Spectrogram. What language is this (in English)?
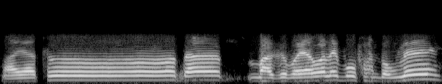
Bodo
